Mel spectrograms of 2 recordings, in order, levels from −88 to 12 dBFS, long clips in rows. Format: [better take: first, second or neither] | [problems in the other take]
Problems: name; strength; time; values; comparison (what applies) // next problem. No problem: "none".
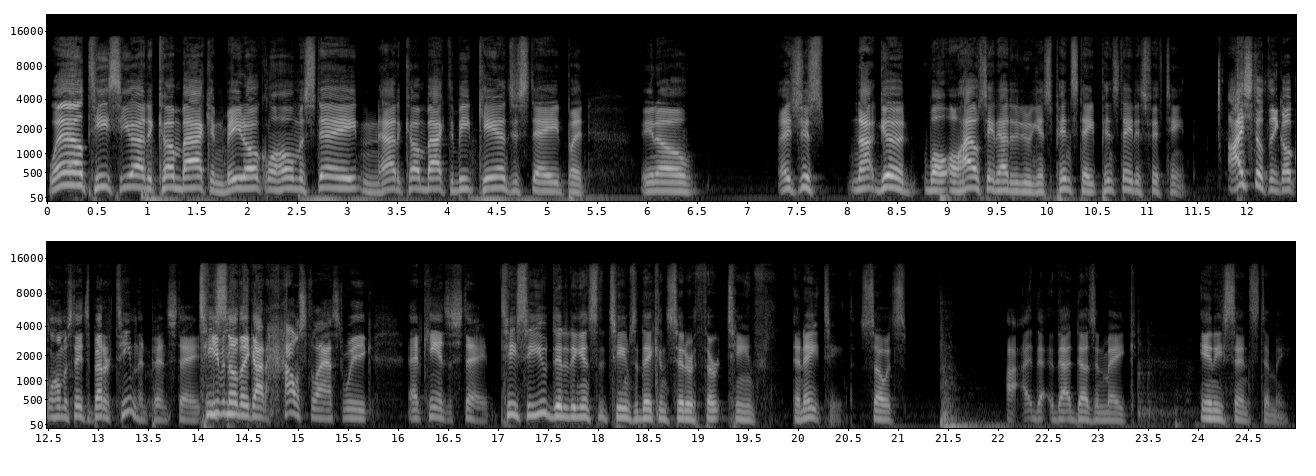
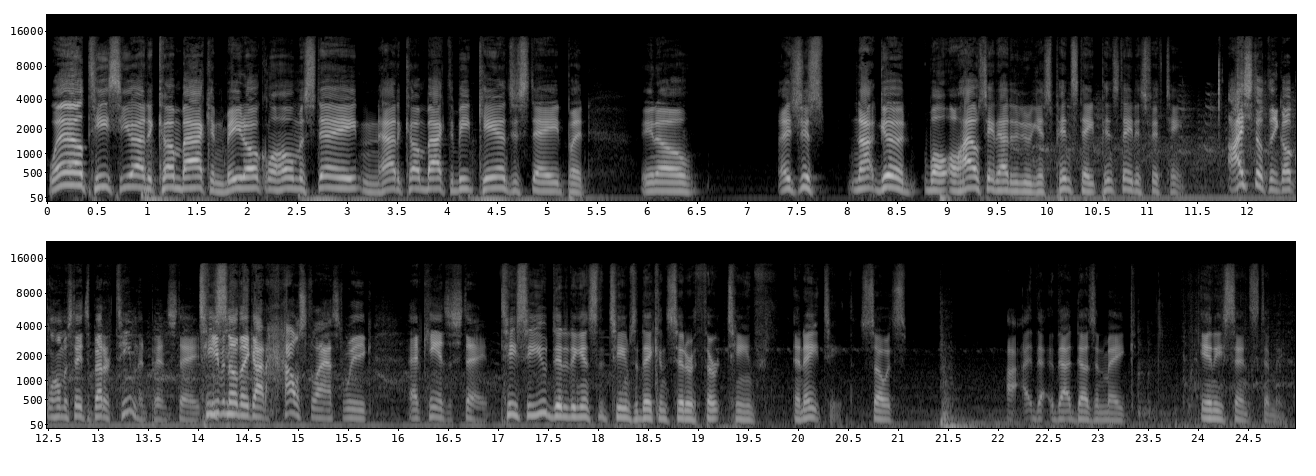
first | animal sounds; faint; from 9.5 s on; 25 dB below the speech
